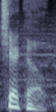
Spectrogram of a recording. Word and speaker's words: Chico: His name should be pronounced Chico. Uh that's how they did it. But okay, I my entire life have called him Chico, which I guess is what the Spanish pronunciation.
